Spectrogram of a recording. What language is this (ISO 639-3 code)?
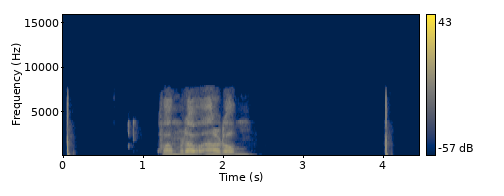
tha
